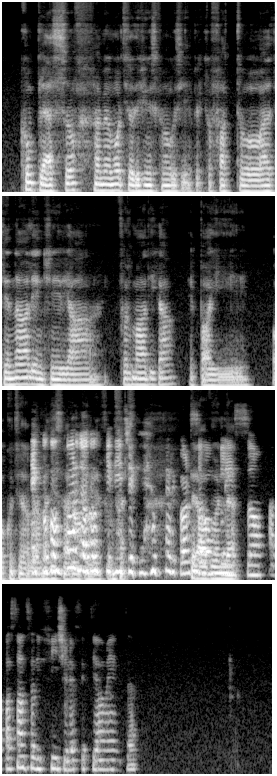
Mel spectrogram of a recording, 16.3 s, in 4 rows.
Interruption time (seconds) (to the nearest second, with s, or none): 9 s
